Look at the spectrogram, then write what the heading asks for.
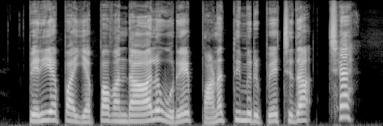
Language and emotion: Tamil, disgusted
